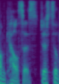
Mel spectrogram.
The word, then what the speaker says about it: Celsus: So people just call him Celsus just to like make it. And it's spelled with a C. It's like Celsius minus the I, but it's pronounced Celsus.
